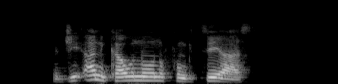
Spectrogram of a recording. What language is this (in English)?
Esperanto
